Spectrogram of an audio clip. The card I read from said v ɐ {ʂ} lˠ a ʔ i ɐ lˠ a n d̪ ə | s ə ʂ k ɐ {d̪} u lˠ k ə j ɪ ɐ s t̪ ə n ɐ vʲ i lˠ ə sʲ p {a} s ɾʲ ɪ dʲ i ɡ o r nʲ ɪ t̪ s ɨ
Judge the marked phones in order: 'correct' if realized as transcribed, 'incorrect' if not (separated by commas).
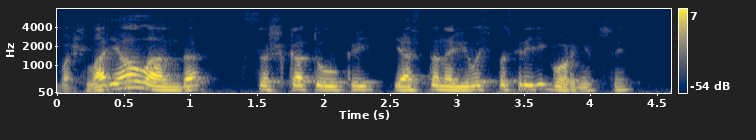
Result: correct, incorrect, incorrect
